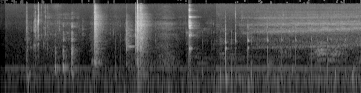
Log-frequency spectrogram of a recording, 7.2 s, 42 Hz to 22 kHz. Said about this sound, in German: Ja, und da nehmen wir uns mal 2 Gläser aus dem Schrank und probieren einfach mal, ja?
